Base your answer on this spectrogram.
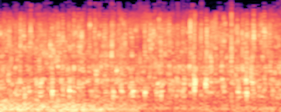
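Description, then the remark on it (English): The water of the River Aire runs steadily along an idyllic stretch, babbling and trickling continuously, a broad splashing wash with bright droplet flickers throughout, no voices present. “Looking at the River Aire here, on this idyllic stretch of its journey, what kinds of re-enchantment might occur?”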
